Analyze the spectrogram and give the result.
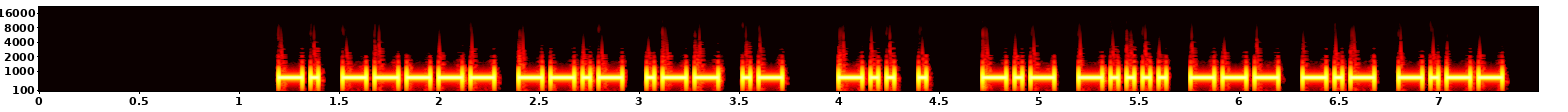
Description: Morse code, heard as a keyed tone, about 32 wpm, 700 Hz. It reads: N0QWA DE K6OKY
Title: USA Callsign DE Callsign - 5 Characters - 30wpm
